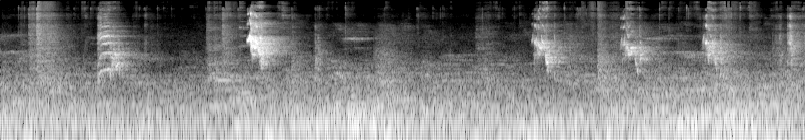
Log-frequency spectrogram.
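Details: Pet parakeets of a family flock, kept together, give short scattered chirps and brief harsh squawks, spaced irregularly every second or so over a quiet, low background hum.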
